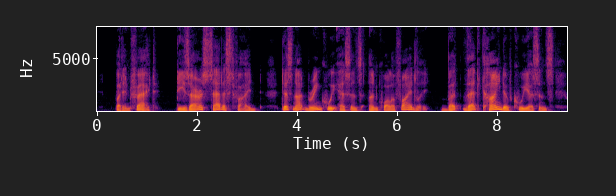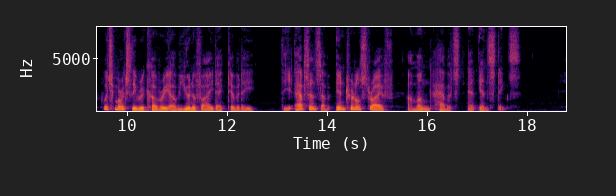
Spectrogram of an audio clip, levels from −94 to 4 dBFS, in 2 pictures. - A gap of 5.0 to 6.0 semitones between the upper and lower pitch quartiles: Yes, wide, 5.5 semitones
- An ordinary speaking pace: No, slow, 100 wpm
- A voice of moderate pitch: No, low, 120 Hz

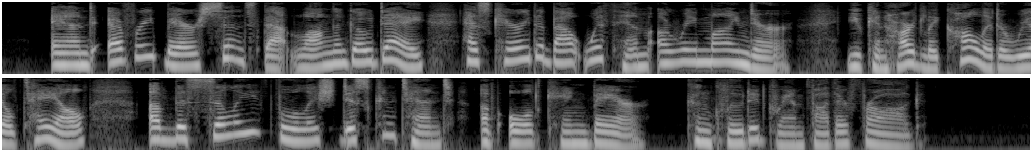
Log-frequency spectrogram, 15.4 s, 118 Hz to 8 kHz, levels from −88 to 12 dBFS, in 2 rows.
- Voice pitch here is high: Yes, high, 200 Hz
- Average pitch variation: No, wide, 5.9 semitones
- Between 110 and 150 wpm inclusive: Yes, average, 140 wpm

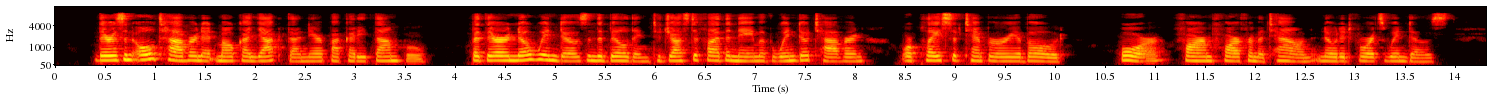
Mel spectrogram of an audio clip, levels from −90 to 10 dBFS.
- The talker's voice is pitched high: Yes, high, 200 Hz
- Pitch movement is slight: Yes, narrow, 2.3 semitones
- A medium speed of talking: Yes, average, 165 wpm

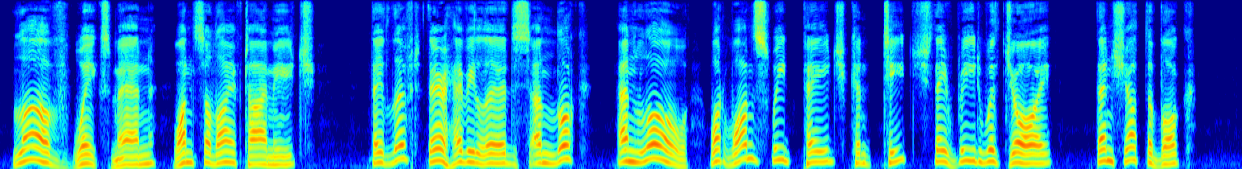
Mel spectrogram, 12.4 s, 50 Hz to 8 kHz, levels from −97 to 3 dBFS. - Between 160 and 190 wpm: No, average, 145 wpm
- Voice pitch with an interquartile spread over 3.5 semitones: Yes, average, 4.1 semitones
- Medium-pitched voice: Yes, medium, 170 Hz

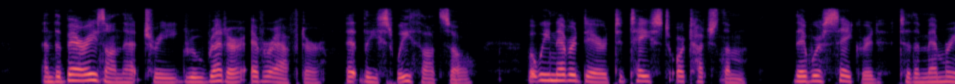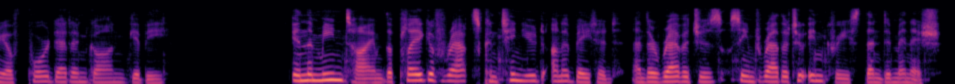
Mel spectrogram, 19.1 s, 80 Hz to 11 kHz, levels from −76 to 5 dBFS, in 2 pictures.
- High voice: No, medium, 180 Hz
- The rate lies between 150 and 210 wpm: Yes, average, 170 wpm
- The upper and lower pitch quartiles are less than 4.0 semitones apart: No, average, 4.3 semitones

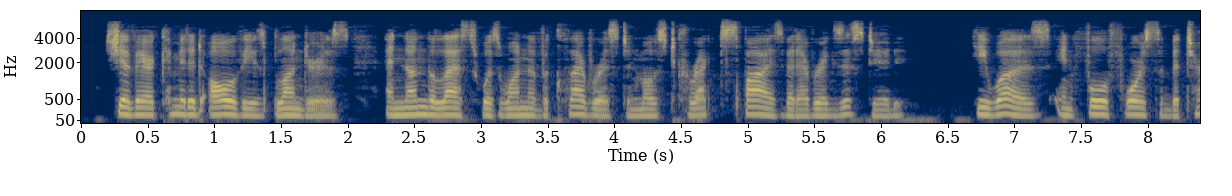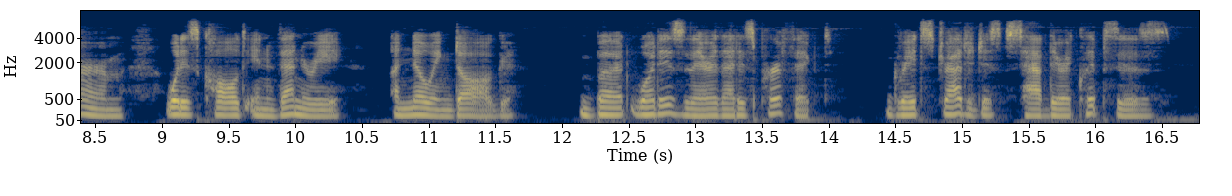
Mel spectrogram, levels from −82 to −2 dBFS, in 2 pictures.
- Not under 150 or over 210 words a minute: Yes, average, 170 wpm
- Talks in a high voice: No, medium, 140 Hz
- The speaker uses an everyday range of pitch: No, narrow, 2.3 semitones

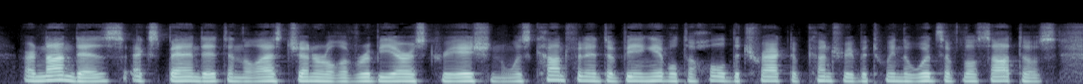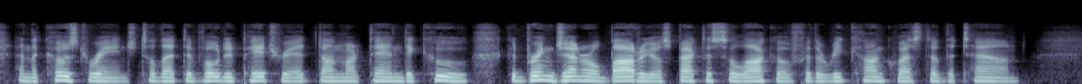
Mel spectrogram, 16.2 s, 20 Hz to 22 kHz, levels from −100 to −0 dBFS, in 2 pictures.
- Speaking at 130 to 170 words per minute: No, average, 190 wpm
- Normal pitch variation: No, narrow, 1.6 semitones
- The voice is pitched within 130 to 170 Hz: Yes, medium, 140 Hz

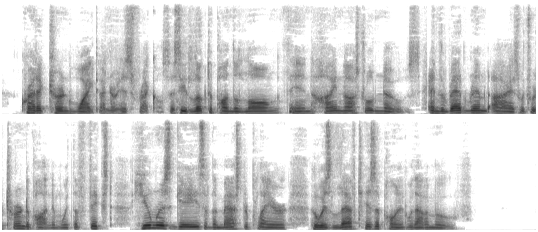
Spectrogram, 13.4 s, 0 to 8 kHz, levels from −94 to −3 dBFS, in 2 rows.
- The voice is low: Yes, low, 120 Hz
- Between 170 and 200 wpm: Yes, average, 195 wpm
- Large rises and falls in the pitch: No, average, 4.5 semitones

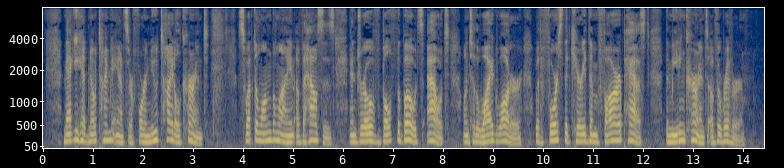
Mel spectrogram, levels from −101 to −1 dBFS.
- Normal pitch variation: Yes, average, 3.7 semitones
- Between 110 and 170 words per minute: No, average, 180 wpm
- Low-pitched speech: No, medium, 150 Hz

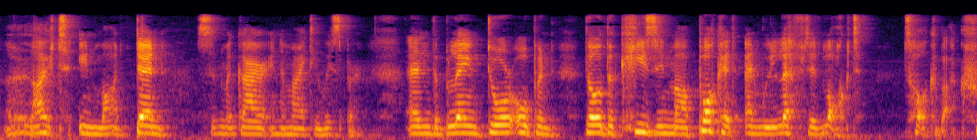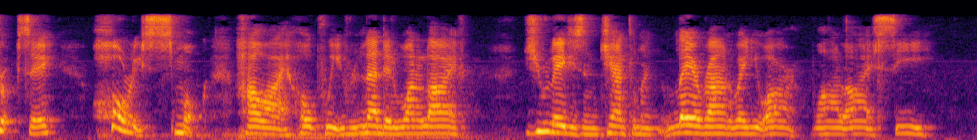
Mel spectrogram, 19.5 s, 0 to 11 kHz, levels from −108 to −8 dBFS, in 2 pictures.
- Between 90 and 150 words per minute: No, average, 160 wpm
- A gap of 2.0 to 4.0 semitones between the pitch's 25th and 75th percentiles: Yes, narrow, 2.6 semitones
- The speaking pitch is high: No, medium, 160 Hz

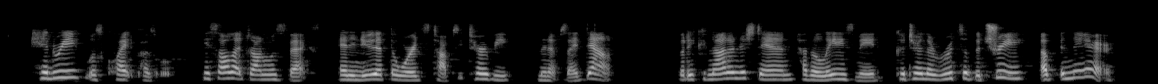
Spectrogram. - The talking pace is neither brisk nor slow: No, fast, 210 wpm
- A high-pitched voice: Yes, high, 230 Hz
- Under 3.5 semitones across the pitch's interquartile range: No, average, 4.2 semitones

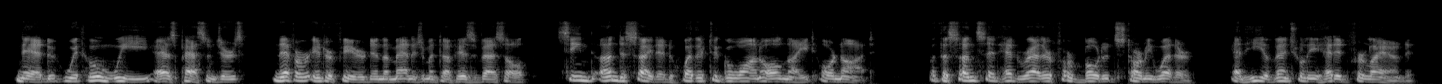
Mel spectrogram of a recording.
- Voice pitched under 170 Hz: Yes, medium, 140 Hz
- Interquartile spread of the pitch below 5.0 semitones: Yes, average, 4.2 semitones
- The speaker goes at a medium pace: Yes, average, 160 wpm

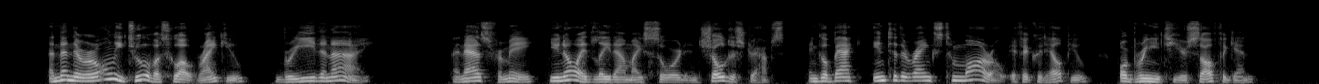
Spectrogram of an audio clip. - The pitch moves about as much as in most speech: No, wide, 7.2 semitones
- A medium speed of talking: No, fast, 220 wpm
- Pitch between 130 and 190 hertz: Yes, medium, 140 Hz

